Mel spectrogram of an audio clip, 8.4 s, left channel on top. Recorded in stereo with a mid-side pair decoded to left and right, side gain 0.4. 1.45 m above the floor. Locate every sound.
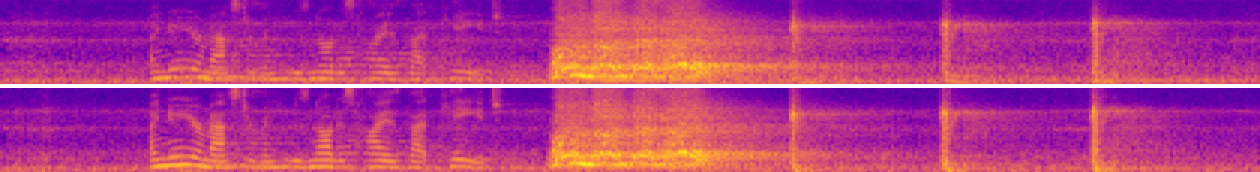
1.0 s a woman speaking: 65° right, 0.7 m
3.6 s a shout: 55° right, 2.5 m
5.3 s a whoosh: 65° right, 0.9 m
